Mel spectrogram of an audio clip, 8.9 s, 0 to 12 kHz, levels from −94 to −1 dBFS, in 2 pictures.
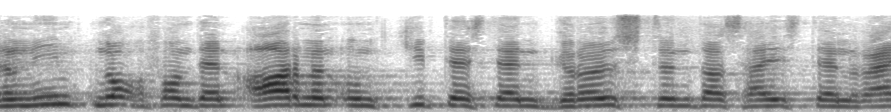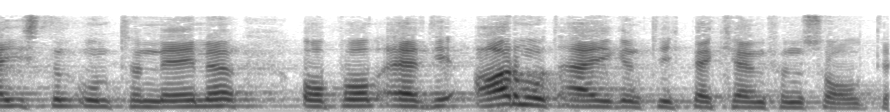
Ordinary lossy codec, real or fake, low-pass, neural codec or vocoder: none; real; 7.2 kHz; none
